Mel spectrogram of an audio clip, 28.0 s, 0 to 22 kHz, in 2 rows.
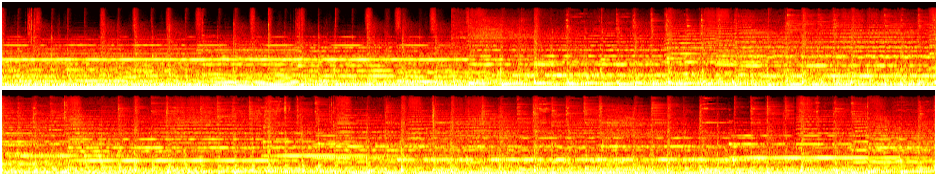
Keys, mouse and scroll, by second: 0.0 double click, 8.1 scroll up 1, 8.3 scroll down 1, 8.3 scroll up 1.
